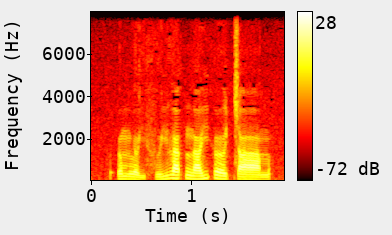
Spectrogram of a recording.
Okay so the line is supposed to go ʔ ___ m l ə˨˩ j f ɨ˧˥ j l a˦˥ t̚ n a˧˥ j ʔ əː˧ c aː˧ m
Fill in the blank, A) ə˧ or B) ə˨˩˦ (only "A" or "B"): A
